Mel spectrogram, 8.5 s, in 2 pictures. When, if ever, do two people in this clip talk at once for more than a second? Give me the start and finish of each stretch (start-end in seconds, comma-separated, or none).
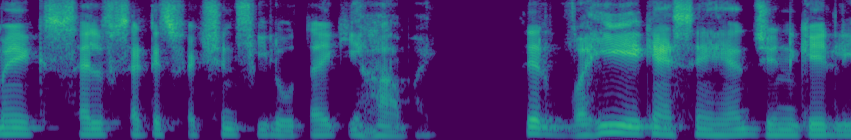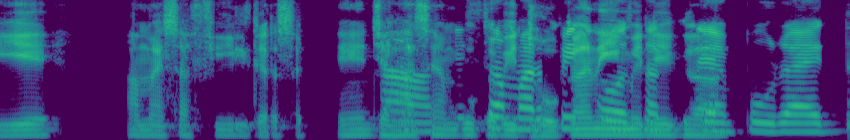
6.2-7.9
